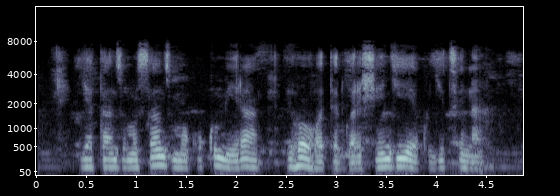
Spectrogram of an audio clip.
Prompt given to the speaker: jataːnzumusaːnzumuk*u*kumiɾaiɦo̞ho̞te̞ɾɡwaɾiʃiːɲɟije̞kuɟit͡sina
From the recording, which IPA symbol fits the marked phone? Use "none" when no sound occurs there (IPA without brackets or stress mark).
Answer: u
